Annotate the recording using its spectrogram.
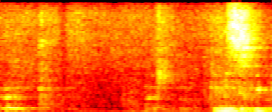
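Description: A board eraser rubs across a chalkboard.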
